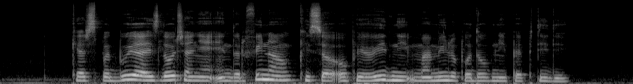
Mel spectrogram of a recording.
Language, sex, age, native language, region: Slovenian, female, 18-29, Slovenian, Gorenjska region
